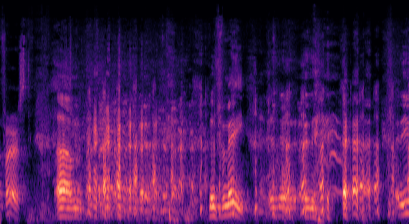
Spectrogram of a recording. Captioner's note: laughter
